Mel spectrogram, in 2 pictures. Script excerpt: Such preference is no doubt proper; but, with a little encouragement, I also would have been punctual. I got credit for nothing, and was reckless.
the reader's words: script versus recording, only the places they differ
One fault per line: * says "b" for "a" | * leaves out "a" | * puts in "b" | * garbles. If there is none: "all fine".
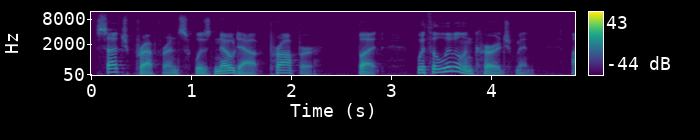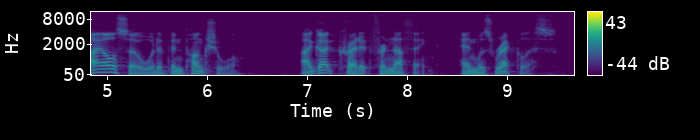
* says "was" for "is"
